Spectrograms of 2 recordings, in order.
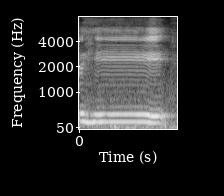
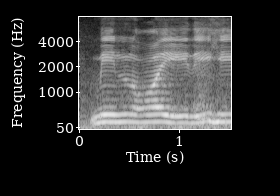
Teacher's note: ہا کے نیچے کھڑی زیر ہے, کھڑی زیر برابر ہے یا مدہ کے, اس لیے کھڑی زیر کو ایک الف کے برابر کھینچ کر پڑھے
